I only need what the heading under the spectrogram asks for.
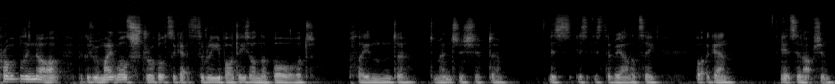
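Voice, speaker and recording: A man with a very deep, low voice speaks at a fairly quick pace, somewhat breathy and with fairly even intonation. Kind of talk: casual card game tutorial talk. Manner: casual, hesitant.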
